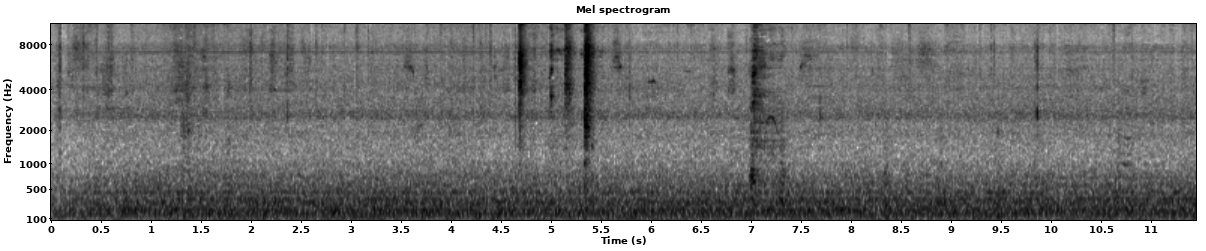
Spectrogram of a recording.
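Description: Cabin noise of an Air Arabia Airbus A320 taxiing: a steady low hum and rumble from the jet engines at taxi power and the wheels rolling on the taxiway. A few brief clicks sound about halfway through.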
